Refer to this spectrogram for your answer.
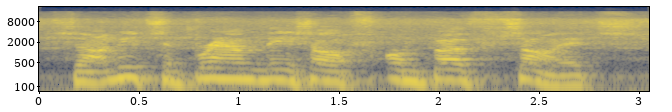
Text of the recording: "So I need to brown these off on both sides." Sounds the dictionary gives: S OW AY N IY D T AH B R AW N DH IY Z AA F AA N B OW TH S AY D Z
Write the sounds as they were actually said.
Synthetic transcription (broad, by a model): S OW AY N IY D T AH B R AW N DH IY Z AA F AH N B OW TH S AY D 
